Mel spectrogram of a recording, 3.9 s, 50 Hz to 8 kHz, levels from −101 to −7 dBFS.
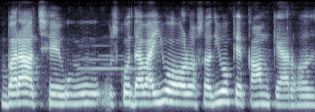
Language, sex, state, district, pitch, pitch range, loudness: Maithili, female, Bihar, Darbhanga, 210 Hz, 205-220 Hz, -17 LUFS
